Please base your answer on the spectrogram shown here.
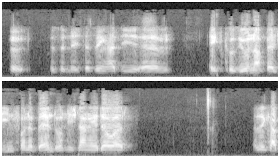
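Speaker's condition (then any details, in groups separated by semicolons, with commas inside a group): No condition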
